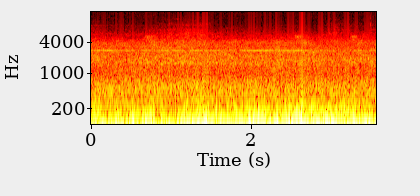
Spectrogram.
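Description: An American Airlines Airbus A319 jet roars at Charlotte-Douglas International airport, giving a steady, loud, low rumble that stays constant with no talking.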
